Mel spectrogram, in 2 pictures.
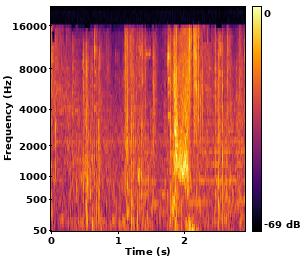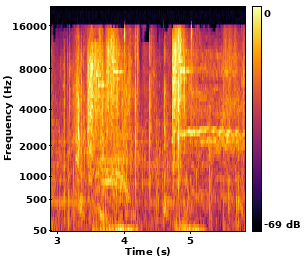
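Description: A horse whinnies in a Mount & Blade: Warband battle, the neigh rising over scattered thumps, clatter and hoof sounds. It is fairly quiet and mid-distance amid the background commotion.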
